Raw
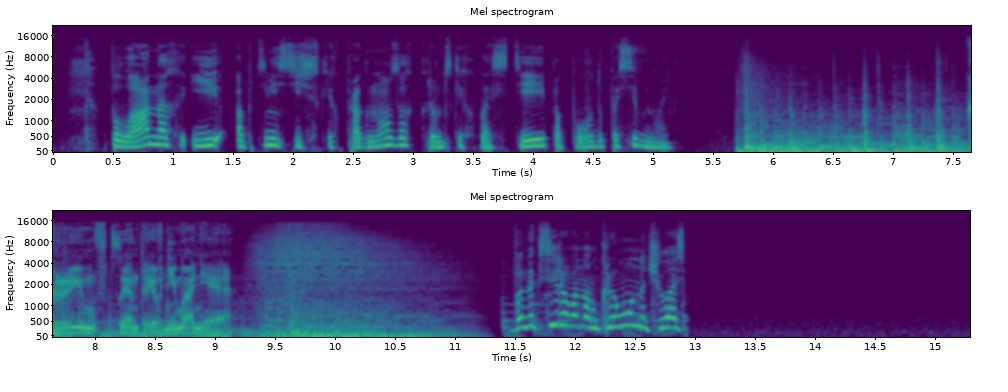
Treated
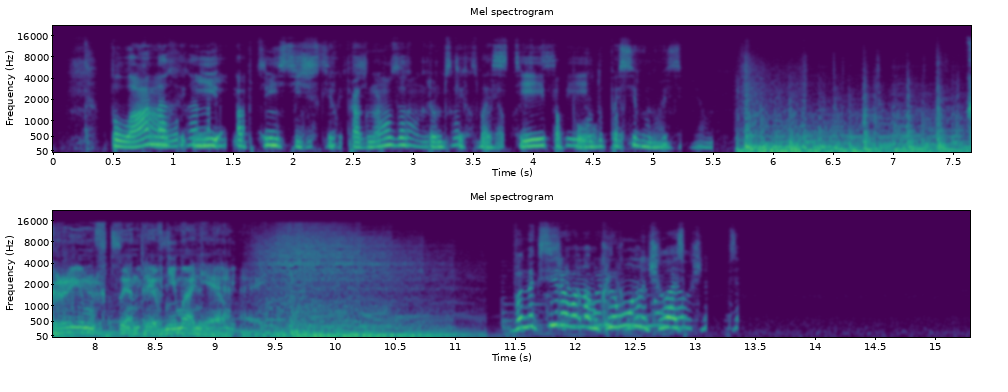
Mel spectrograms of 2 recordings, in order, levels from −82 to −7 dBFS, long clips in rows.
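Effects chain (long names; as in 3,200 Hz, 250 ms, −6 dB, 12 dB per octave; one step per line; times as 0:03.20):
delay that plays each chunk backwards 262 ms, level −8.5 dB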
